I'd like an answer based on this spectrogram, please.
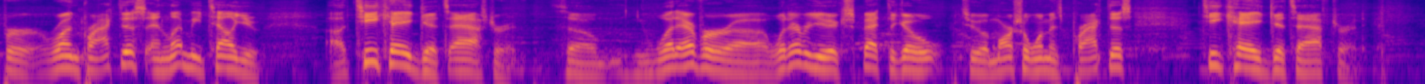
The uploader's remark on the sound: live from The Union Pub and Grill in Huntington, WV for today's broadcast.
